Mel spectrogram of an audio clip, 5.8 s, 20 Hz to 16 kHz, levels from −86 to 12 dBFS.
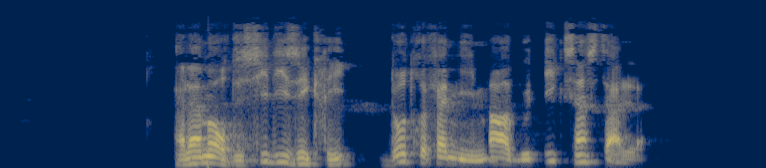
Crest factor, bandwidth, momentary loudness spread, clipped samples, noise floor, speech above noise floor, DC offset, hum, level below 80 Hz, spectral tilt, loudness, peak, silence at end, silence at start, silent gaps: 18 dB; 9.8 kHz; 10 LU; under 0.1%; under -90 dBFS; over 72 dB; under 0.1%; none; -56 dBFS; -5 dB/octave; -18 LUFS; -2 dBFS; 0.95 s; 1.3 s; none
